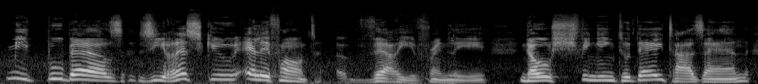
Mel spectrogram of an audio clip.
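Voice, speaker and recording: Melodramatic, high-voiced director. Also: male voice, very animated, takes it slowly. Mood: bossy, breezy. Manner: theatrical broken English sprinkled with French. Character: excitable, melodramatic foreign commercial director. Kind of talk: audio comedy drama acting.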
